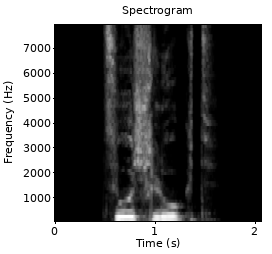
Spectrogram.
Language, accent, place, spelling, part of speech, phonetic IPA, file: German, Germany, Berlin, zuschlugt, verb, [ˈt͡suːˌʃluːkt], De-zuschlugt.ogg
- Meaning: second-person plural dependent preterite of zuschlagen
